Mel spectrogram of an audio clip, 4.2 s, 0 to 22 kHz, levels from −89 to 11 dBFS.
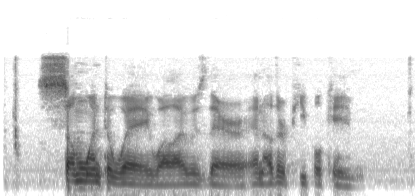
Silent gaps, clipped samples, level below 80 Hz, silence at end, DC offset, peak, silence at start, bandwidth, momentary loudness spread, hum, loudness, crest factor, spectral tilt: none; under 0.1%; -64 dBFS; 0.65 s; under 0.1%; 0 dBFS; 0.15 s; 8.2 kHz; 14 LU; none; -19 LUFS; 20 dB; -3.5 dB/octave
